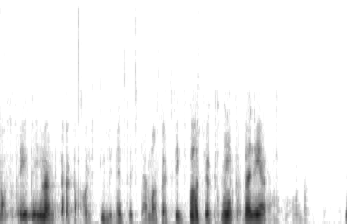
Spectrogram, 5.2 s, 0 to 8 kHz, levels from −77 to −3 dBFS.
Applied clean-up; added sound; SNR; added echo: neural mask model DeepFilterNet 3.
